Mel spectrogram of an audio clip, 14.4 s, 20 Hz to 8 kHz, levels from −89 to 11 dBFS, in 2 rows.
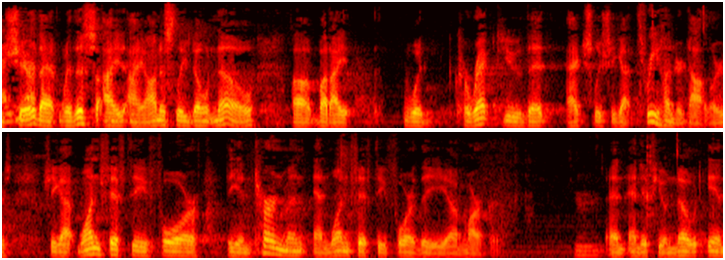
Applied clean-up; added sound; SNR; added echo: none; none; none; none.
